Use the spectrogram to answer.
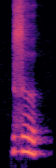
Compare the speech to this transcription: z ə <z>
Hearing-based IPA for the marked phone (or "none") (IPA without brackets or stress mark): none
